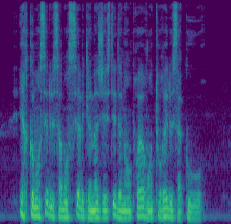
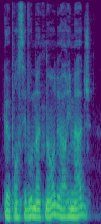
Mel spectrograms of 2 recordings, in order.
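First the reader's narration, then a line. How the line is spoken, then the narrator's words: Plain. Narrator (French): demanda Jonas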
